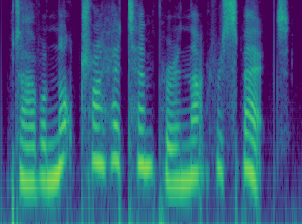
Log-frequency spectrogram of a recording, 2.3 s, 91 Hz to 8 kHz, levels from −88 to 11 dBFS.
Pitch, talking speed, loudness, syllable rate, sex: 260 Hz, 265 wpm, -18 LUFS, 5.7 syllables/s, female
